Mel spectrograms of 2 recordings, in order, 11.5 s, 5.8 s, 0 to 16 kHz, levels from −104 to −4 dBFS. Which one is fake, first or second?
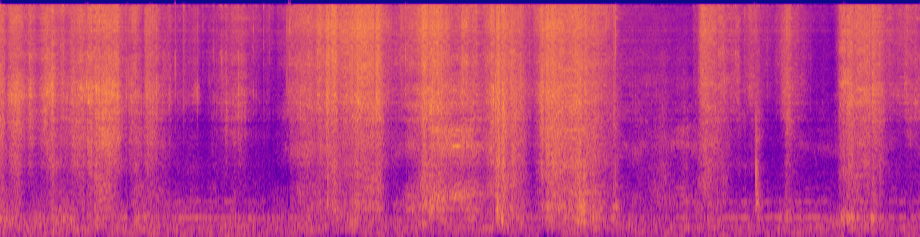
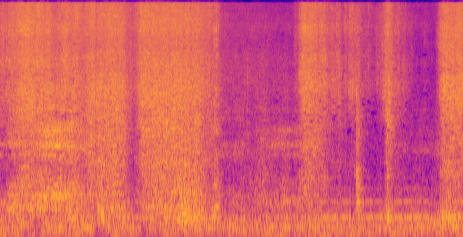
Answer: first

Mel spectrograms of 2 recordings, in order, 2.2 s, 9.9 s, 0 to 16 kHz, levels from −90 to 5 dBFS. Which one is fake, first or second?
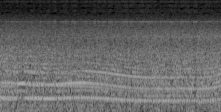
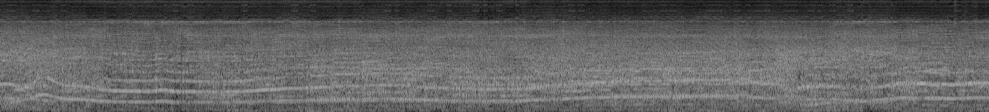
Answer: second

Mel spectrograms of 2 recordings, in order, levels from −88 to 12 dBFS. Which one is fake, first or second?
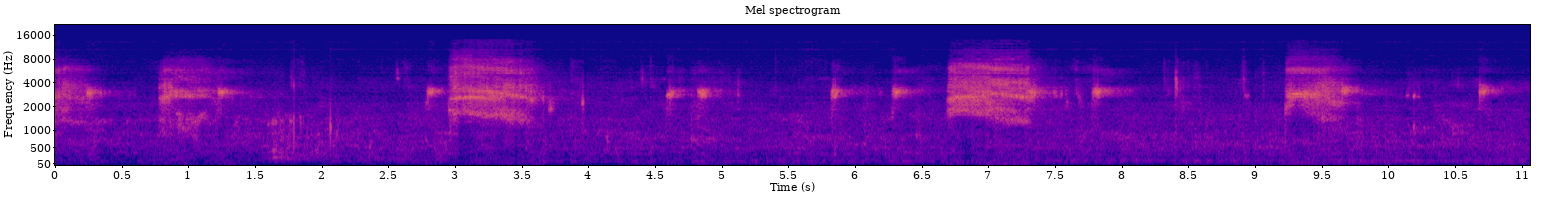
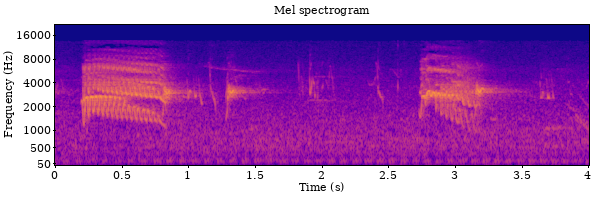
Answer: first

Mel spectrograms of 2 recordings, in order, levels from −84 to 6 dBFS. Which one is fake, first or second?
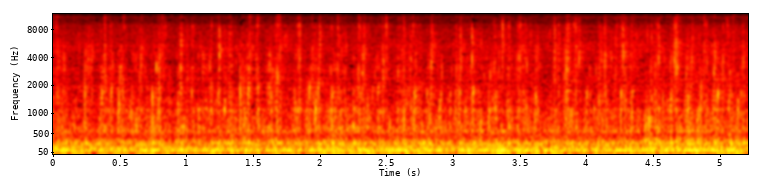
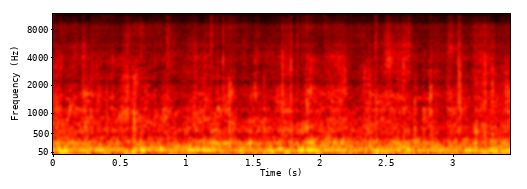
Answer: second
